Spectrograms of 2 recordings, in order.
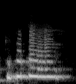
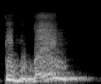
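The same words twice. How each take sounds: First: "Tudo bem" as a statement, with no questioning lift; answer intonation. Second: "Tudo bem" asked, with the end lifting on "bem"; question intonation. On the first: Instructor showing students a reply, "Tudo bem" stated as an answer. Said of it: "se eu for fazer uma resposta". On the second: Instructor showing students a question, rising "Tudo bem". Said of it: "se eu vou fazer uma pergunta". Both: Shown as a demonstration.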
